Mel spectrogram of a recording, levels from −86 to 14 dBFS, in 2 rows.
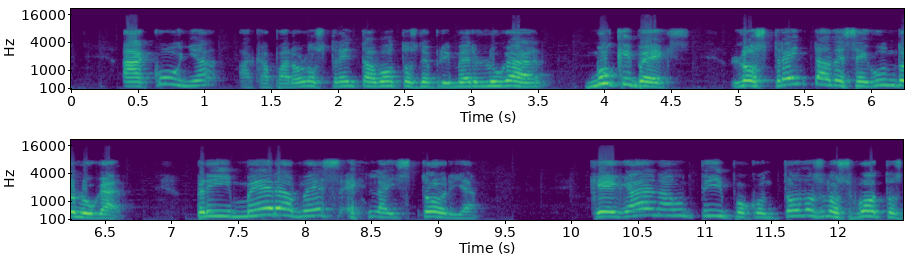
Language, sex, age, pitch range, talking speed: Spanish, male, 60-79, 200-250 Hz, 135 wpm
